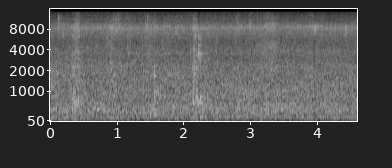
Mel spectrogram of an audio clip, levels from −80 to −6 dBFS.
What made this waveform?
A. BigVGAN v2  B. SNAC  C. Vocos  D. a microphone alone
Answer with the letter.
A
